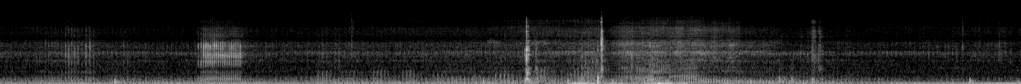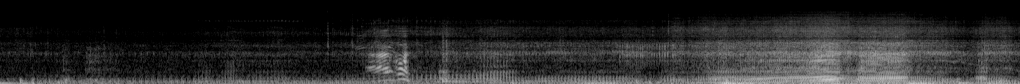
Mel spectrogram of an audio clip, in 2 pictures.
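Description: A dirt bike engine revs and rumbles close by.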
